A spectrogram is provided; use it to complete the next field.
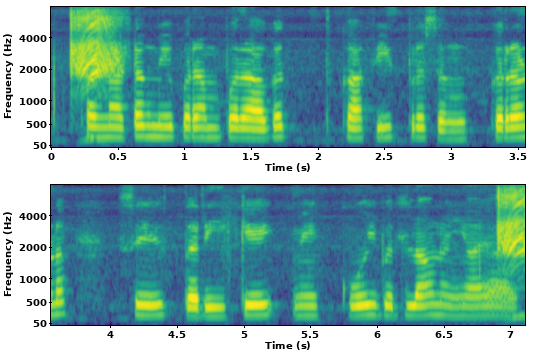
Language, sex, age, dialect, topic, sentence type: Hindi, female, 18-24, Awadhi Bundeli, agriculture, statement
